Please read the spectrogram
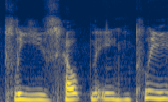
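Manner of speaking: high, slow, pleading voice of a wounded dog. Acted. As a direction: plead softly as a dying dog given words. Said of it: "you hear the words".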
